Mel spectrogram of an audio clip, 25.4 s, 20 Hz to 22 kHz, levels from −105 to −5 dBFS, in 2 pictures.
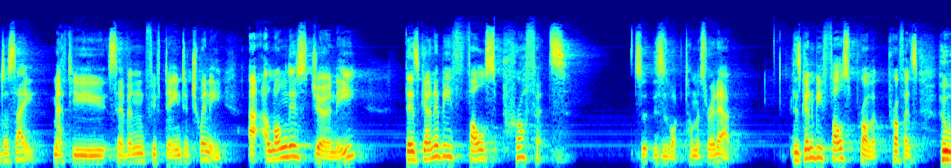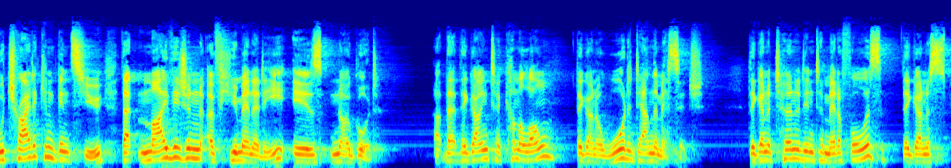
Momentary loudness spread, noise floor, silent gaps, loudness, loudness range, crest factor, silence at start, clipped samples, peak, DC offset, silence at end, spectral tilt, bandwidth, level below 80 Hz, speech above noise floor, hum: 10 LU; -75 dBFS; none; -30 LUFS; 5 LU; 20 dB; 0 s; under 0.1%; -10 dBFS; under 0.1%; 0 s; -3 dB/octave; 13.5 kHz; -70 dBFS; 45 dB; none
